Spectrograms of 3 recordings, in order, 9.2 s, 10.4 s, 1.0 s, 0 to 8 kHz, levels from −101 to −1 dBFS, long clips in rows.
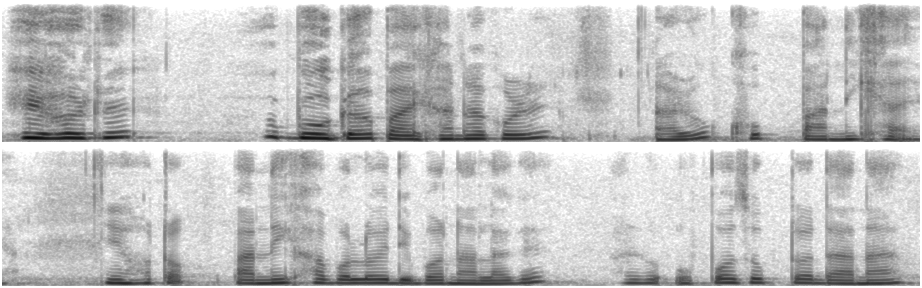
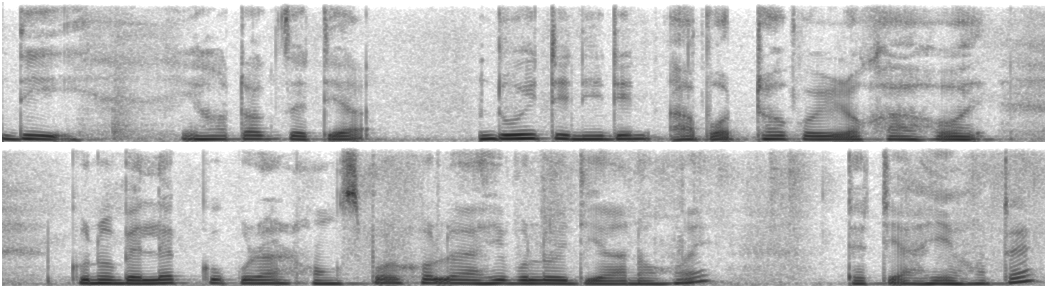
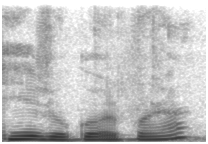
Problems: low volume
